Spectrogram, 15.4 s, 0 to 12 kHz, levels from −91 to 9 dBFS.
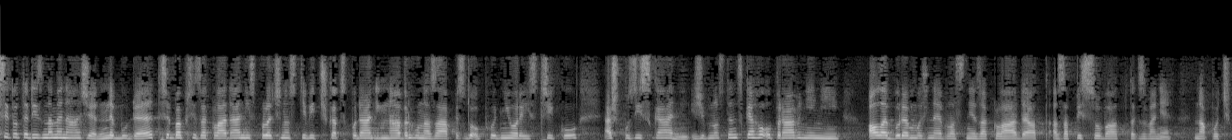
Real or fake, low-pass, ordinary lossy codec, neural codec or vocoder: fake; 7.2 kHz; MP3, 32 kbps; codec, 16 kHz, 0.7 kbps, FocalCodec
